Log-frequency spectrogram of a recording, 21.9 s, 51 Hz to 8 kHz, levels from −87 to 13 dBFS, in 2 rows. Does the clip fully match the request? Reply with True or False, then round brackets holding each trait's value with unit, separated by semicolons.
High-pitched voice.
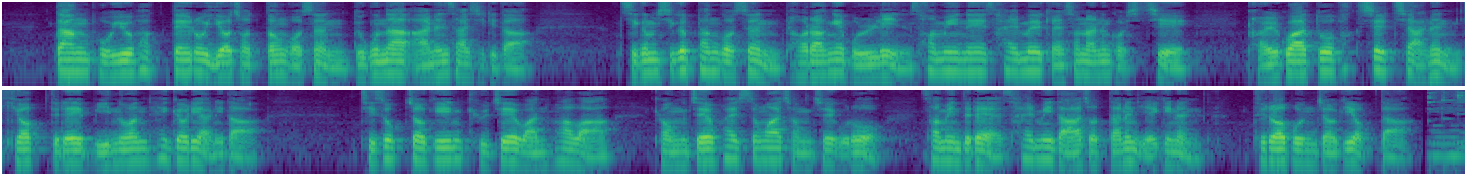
False (115 Hz)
